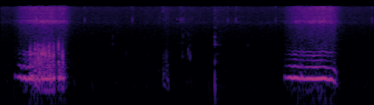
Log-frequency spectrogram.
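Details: Snores from a sleeping little female teacup Chihuahua: two drawn-out, droning, nasal breaths about three seconds apart, each lasting under a second, with a few faint clicks between them.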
